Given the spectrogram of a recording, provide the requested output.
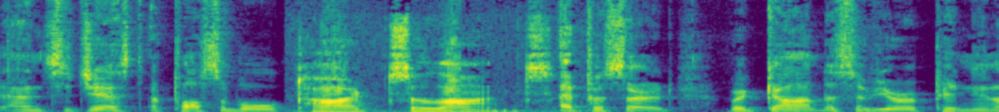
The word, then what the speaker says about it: Solondz: Apparently, it's pronounced Solondz. One last time. Solondz.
